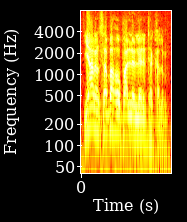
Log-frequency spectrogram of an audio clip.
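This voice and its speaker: Scheming land buyer, sharp forceful voice, lively intonation, comedy film. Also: male voice, medium pitch, fairly quick. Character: scheming male land-buying businessman. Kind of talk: Turkish comedy film dialogue. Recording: film audio with faint noise.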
